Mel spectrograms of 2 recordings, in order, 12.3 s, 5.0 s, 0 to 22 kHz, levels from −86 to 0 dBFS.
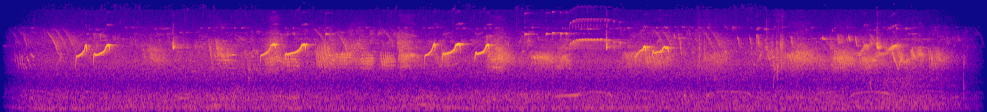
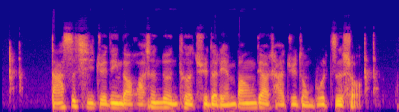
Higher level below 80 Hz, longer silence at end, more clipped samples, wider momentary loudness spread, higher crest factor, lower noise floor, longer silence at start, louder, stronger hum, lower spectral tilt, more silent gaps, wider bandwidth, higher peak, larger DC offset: second, -58 dBFS vs -52 dBFS; about the same, 0.35 s vs 0.25 s; neither; first, 19 LU vs 7 LU; first, 20 dB vs 14 dB; first, -43 dBFS vs -37 dBFS; about the same, 0.2 s vs 0.1 s; about the same, -16 LUFS vs -16 LUFS; neither; second, 1.5 dB/octave vs -4.5 dB/octave; neither; first, 19 kHz vs 9.2 kHz; about the same, 0 dBFS vs -2 dBFS; neither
